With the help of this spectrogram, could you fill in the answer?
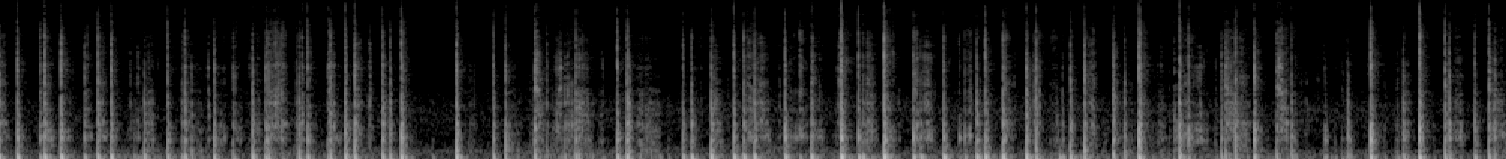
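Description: A small, hollow printed cardboard Flash Funko Pop box with a clear plastic window and the vinyl figure inside is held in one hand and tapped with fingertips and nails close to the microphone. Quick, uneven taps run steadily through the clip as dull, low, hollow thumps with faint clicky edges, each dying away almost instantly.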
